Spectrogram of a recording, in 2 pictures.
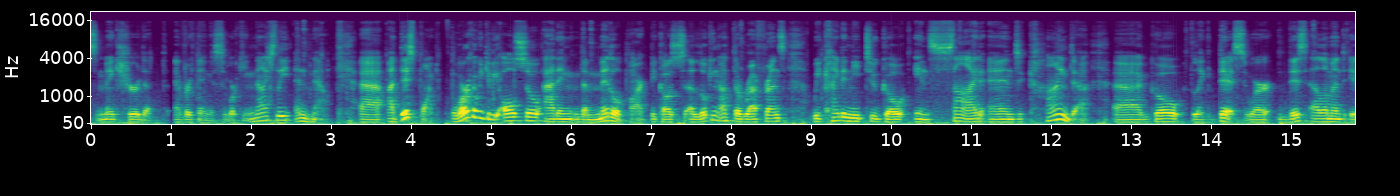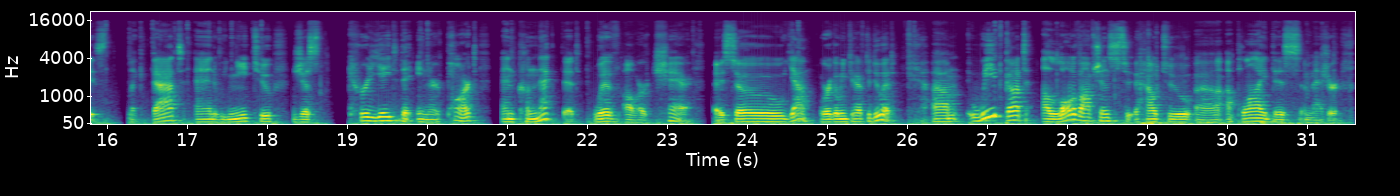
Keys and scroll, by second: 1.7 alt+2, 28.7-29.4 typing.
